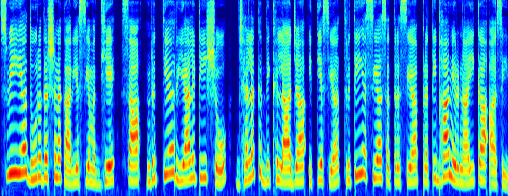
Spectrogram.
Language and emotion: Sanskrit, neutral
